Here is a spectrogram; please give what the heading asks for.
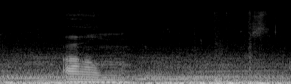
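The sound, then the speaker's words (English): A car driving, recorded on a phone inside the car, gives a steady low engine and road rumble beneath a person talking. “But what happens if you record from your phone as you hear me driving?”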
